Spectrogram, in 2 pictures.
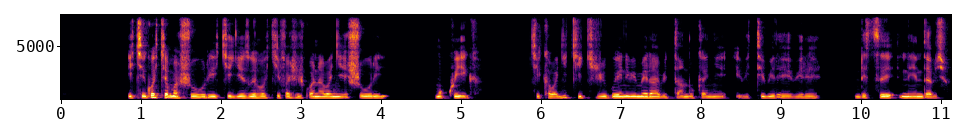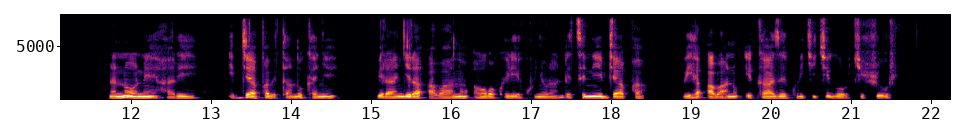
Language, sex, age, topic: Kinyarwanda, male, 18-24, education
